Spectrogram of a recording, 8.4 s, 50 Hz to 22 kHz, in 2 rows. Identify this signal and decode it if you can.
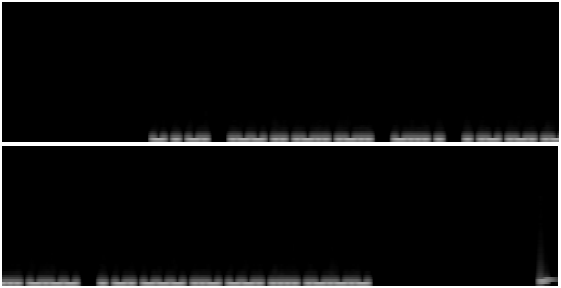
Morse code, heard as a keyed tone, about 44 wpm, 700 Hz. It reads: TEN WILL BE EARLY ENOUGH.
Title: Sentences from Top 400 Words 45wpm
